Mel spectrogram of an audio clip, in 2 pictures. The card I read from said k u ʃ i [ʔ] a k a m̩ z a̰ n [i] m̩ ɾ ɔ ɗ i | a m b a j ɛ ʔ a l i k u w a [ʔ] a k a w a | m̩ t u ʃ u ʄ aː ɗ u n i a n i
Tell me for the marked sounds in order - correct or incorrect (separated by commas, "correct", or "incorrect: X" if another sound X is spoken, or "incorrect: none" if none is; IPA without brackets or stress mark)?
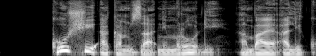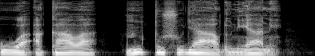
correct, correct, correct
